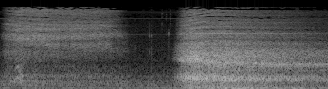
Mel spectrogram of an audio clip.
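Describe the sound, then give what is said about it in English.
A deep breath drawn in and released during a mindfulness exercise about staying present: two soft, airy breath sounds split by a short quiet pause, the second slightly louder. “let's take that deep breath.”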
